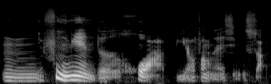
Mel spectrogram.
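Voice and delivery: ordinary delivery

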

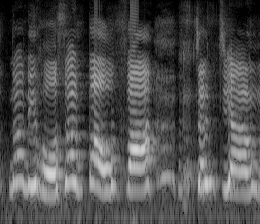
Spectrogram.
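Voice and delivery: high, loud, laughing mock alarm; dramatic alarm. Telling the operator about the volcano, hammed-up alarm. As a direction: announce the disaster like a trailer.

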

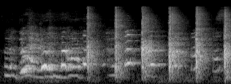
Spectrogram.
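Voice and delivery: very high, slow, laughing; amazed laughter. Real, not acted. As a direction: laugh it out in disbelief. Amazed at the lip-reading fan.

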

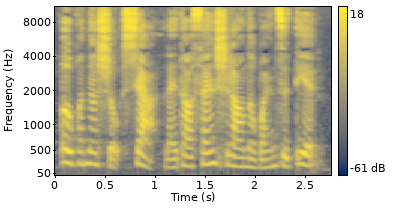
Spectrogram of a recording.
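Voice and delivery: ordinary delivery, nothing marked

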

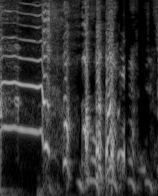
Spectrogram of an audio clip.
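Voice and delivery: big high burst of laughter; loud high laughing fit. Real, not acted. Laughter after fan shout.

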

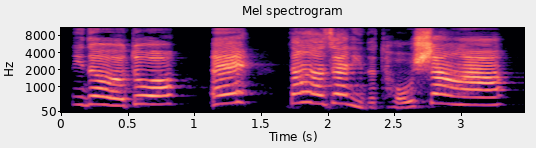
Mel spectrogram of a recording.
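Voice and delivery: put-on high, loud puzzled child voice; surprised boy. A narrator's reading. (小男孩惊讶地高声回答)

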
